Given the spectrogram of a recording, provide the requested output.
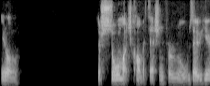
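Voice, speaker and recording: With a Scottish accent, a man speaks at a medium pitch and a moderate pace. His intonation stays fairly even. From Scotland. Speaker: actor. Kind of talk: casual chat.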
